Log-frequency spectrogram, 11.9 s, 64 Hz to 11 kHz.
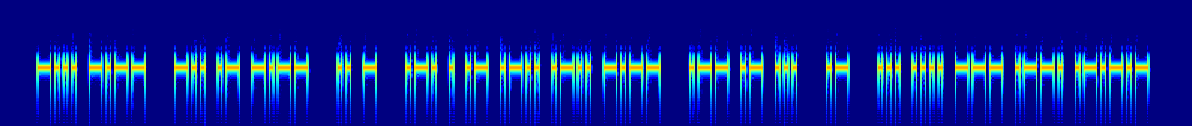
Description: Morse code, heard as a keyed tone, about 27 wpm, 700 Hz. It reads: BY DAY IT REALLY WAS A SHOP.
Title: Sentences from Top 1600 Words 28wpm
